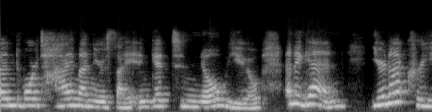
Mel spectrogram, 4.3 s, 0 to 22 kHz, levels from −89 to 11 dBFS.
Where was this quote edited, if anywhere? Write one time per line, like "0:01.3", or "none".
none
